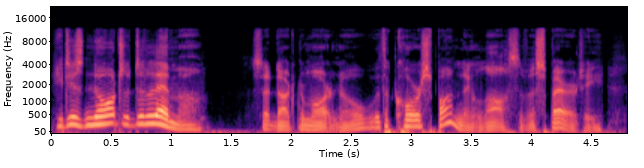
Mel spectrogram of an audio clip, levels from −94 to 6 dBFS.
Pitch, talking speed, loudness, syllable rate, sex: 130 Hz, 175 wpm, -19 LUFS, 5.7 syllables/s, male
